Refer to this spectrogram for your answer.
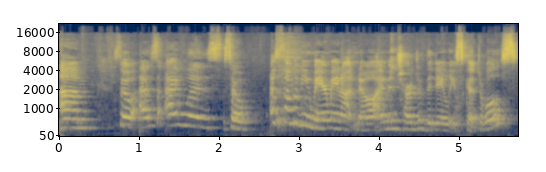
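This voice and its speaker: Loud and high-pitched, a woman talks in an American accent with very wide pitch swings at a moderate pace. Audible room echo and noticeable background noise surround her voice. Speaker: microbial ecologist. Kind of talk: lecture.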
